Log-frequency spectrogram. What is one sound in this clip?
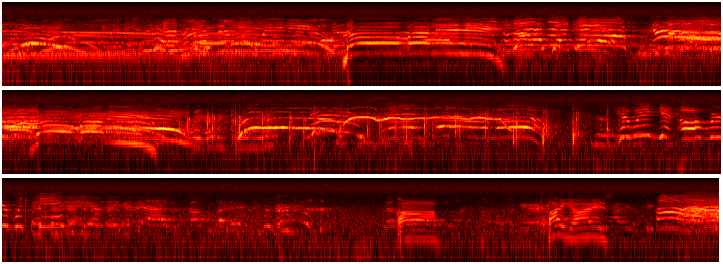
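A crowd of children and adults sings together loudly.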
